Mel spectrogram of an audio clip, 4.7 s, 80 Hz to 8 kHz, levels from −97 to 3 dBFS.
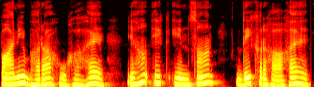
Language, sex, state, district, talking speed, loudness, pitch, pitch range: Hindi, male, Jharkhand, Ranchi, 125 wpm, -16 LUFS, 155 Hz, 140-170 Hz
